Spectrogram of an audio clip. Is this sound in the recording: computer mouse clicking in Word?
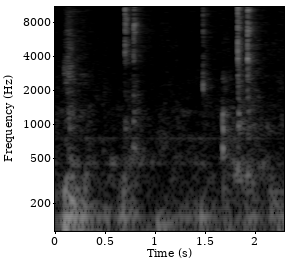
yes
